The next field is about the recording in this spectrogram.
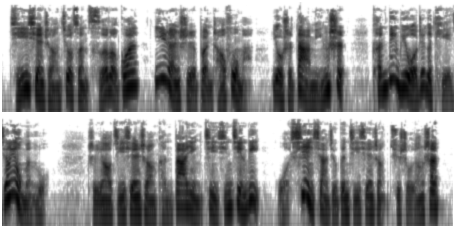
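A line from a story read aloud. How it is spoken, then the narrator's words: Laughing. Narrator (Chinese): 张小泉笑道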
